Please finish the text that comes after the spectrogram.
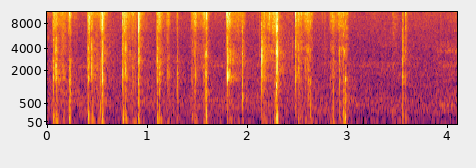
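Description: Tarot cards being shuffled, a quick run of sharp riffling flicks and snaps in an uneven rhythm, close and fairly quiet, with no voices.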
